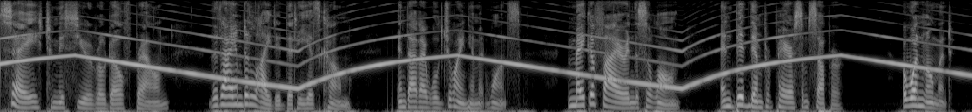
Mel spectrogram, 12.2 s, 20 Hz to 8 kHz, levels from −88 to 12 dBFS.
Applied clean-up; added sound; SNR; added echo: none; Motor vehicle (road) / Siren; -3 dB; none.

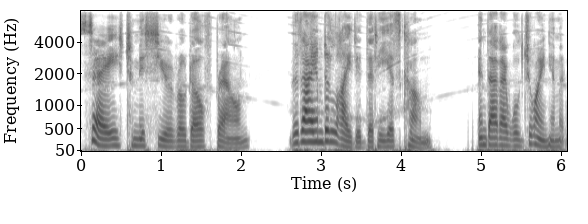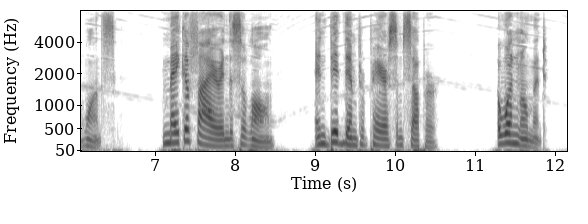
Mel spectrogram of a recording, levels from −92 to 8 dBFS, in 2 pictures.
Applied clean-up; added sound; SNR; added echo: neural mask model DeepFilterNet 3.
